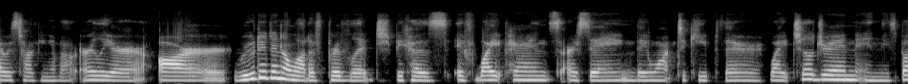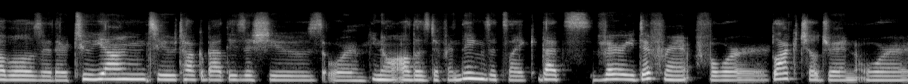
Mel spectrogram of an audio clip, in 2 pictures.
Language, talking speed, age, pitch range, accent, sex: English, 170 wpm, 10-29, 190-210 Hz, American, female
